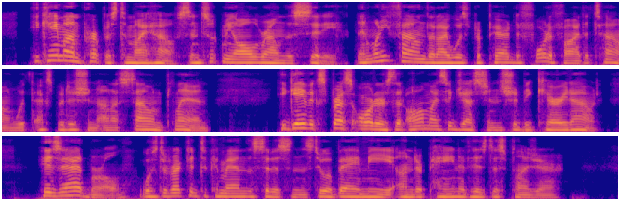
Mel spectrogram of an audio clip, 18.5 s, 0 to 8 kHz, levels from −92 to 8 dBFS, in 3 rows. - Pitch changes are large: No, average, 3.9 semitones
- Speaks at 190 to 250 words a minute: Yes, average, 195 wpm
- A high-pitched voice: No, low, 125 Hz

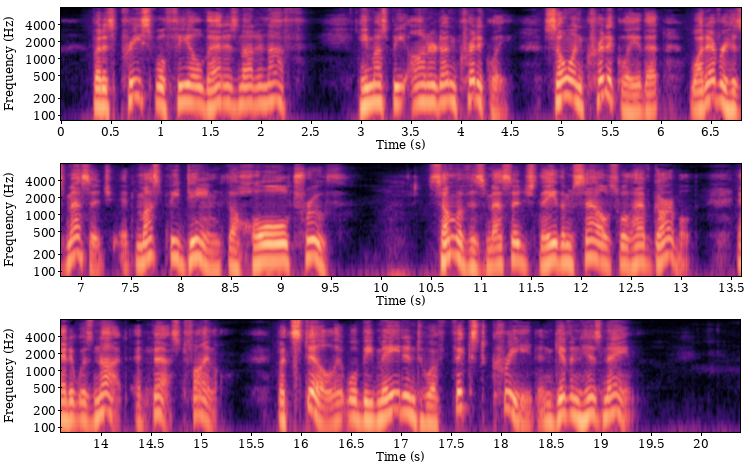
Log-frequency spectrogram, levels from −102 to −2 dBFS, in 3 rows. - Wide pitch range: No, average, 4.2 semitones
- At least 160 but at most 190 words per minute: Yes, average, 170 wpm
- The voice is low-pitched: No, medium, 155 Hz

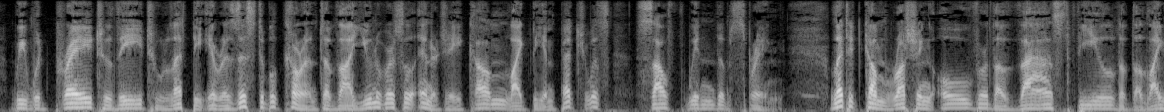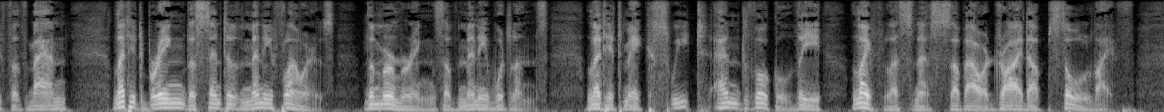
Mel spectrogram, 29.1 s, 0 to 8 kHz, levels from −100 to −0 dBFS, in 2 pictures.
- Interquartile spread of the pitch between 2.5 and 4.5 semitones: No, average, 4.9 semitones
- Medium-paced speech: No, slow, 130 wpm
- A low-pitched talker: Yes, very low, 95 Hz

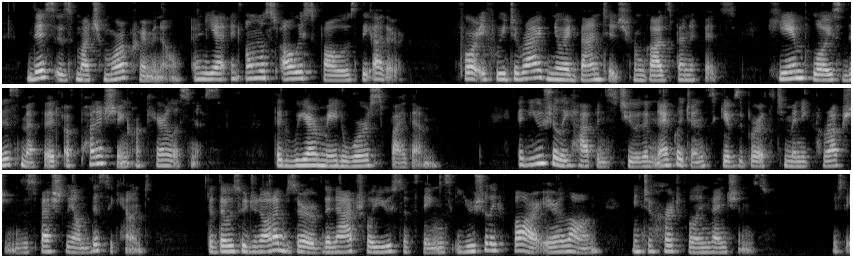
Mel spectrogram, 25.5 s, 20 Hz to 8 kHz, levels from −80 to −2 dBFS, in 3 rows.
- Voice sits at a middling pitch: No, high, 195 Hz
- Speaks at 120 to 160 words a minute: No, average, 175 wpm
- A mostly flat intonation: No, average, 3.5 semitones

